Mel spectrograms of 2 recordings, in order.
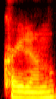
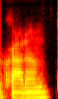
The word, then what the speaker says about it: kratom: Graham alluded earlier to the deuterated status of the molecule, but mitragynine is one of two active molecules from kratom or kratom. Some people pronounce it differently.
